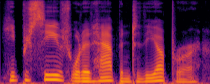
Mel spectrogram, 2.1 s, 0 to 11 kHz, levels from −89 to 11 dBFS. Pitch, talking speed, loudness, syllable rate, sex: 130 Hz, 230 wpm, -16 LUFS, 6.7 syllables/s, male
